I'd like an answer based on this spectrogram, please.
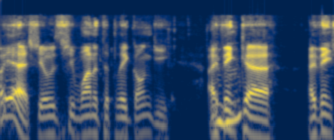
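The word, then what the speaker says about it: Gong Yoo: you're you're jongi, and they're like, "Mommy, it's not jongi, it's gongi."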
